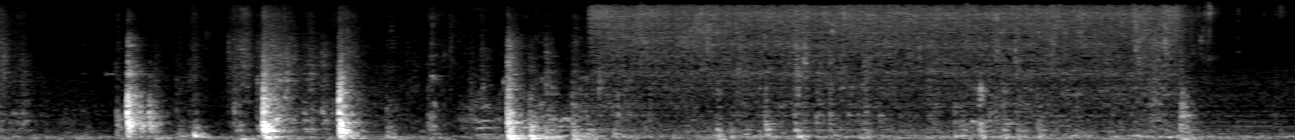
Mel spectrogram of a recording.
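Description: A few sharp knocks and clunks, then a kitchen tap runs steadily for about six seconds and is shut off near the end.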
